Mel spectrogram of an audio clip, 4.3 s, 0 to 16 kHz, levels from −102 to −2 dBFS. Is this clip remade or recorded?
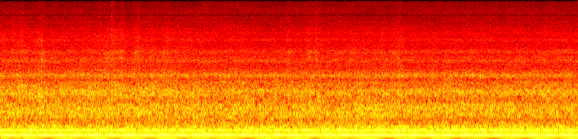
remade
